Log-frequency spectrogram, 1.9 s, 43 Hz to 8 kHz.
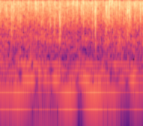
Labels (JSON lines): {"label": "biophony, midshipman", "recorder": "SoundTrap 500"}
